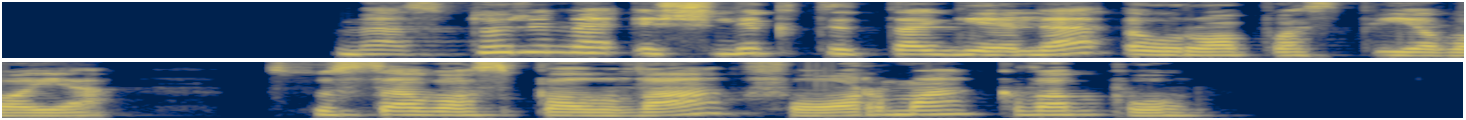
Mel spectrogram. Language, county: Lithuanian, Utena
